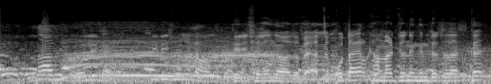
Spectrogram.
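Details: Cattle at a market in Mymensingh, Bangladesh, on 14 January 2025, where a farmer buys the smallest bull and heifer calves; one long, steady, low moo lasts about three seconds, then people's voices and market chatter take over.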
